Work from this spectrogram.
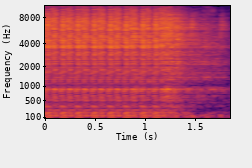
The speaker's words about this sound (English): Boy, them gunshots. New speakers, them, new mics.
